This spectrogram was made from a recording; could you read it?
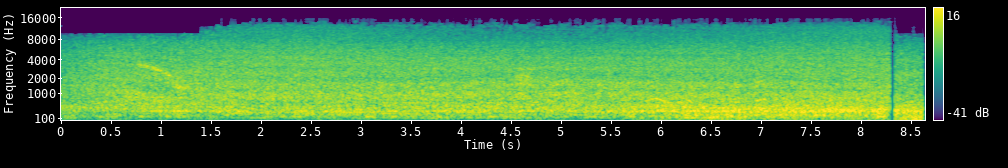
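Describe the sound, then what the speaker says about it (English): Broadband rushing water from a waterfall at Busch Gardens Tampa pours steadily and loudly, a constant hiss-like roar that barely changes and is briefly interrupted by a click near the end. "You like the waterfall?"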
